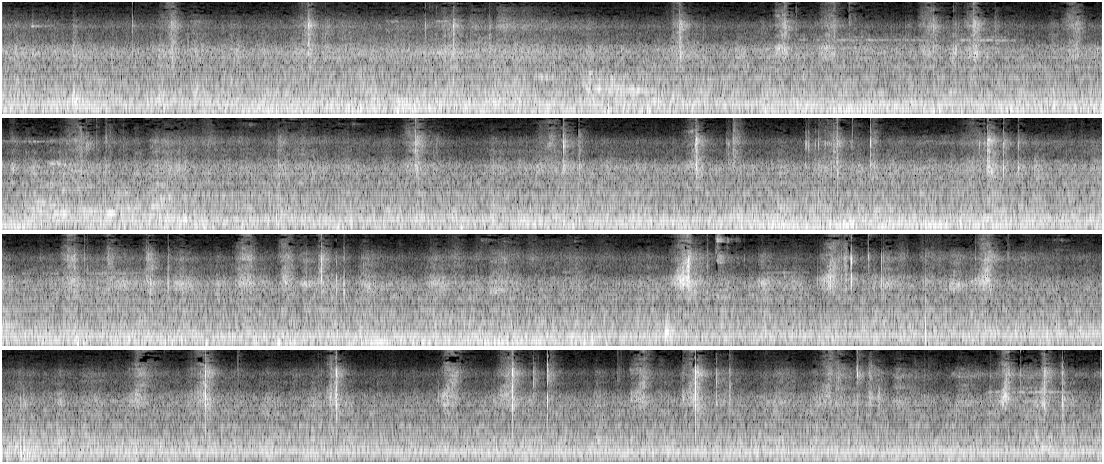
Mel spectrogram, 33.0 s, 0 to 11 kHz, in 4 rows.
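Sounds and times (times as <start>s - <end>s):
scissors snipping hair: 1.0s - 1.5s, 2.1s - 3.7s, 5.0s - 9.2s, 11.2s - 11.6s, 12.2s - 12.7s, 13.4s - 16.0s, 16.9s - 19.2s, 21.5s - 22.0s, 22.6s - 24.2s, 25.7s - 27.4s, 28.0s - 31.4s, 32.0s - 33.0s.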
